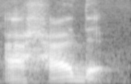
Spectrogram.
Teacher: satu Alif kemudian ahadun ahadun di sini dibaca Qalqalah Kubro jadi Dal sukunnya dipantul Ahad nah di dalnya disukunkan kemudian dipantulkan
